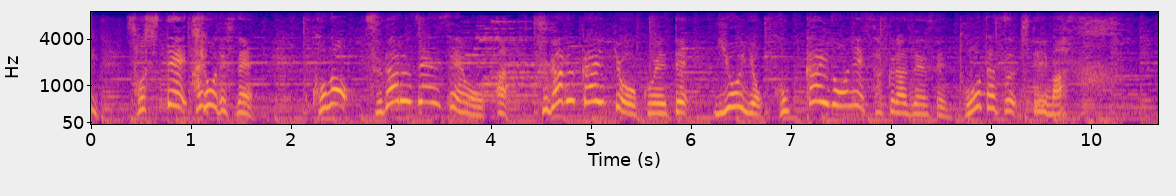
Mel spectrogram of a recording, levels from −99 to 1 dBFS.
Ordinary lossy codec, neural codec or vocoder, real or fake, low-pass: Opus, 24 kbps; none; real; 7.2 kHz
